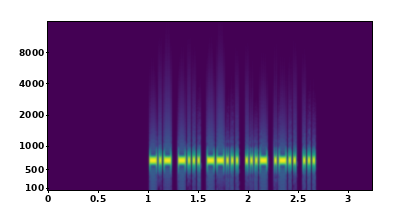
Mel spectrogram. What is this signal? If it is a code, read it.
Morse code, heard as a keyed tone, about 49 wpm, 700 Hz. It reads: KB7VLS
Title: USA Call Signs - 6 Characters - 50wpm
